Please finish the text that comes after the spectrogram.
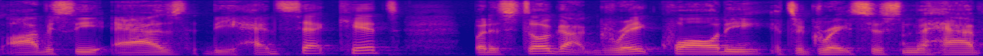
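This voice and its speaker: American man presenting gear, enthusiastic and conversational. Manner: enthusiastic, conversational sales pitch. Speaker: product video presenter. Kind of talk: casual product walkthrough to camera. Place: indoor workshop-style studio set.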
